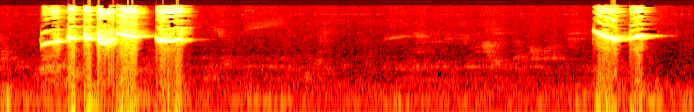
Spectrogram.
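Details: Orange-headed thrush giving a lure song to get a caged bird answering: a two-second burst of mixed whistles and clicks, a long silence, then a brief falling-then-rising whistled phrase.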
